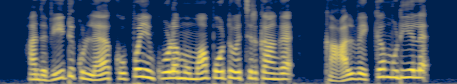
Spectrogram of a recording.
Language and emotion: Tamil, disgusted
